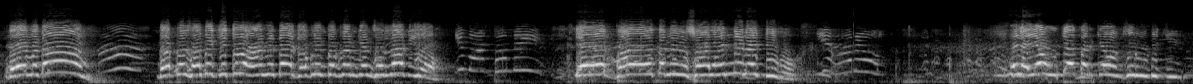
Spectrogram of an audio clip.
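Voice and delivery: ordinary talk, nothing marked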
